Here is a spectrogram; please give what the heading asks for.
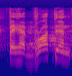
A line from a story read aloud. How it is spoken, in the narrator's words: Saul said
